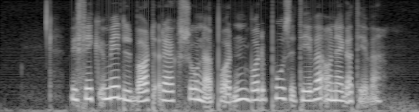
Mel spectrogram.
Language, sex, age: Norwegian, female, 23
